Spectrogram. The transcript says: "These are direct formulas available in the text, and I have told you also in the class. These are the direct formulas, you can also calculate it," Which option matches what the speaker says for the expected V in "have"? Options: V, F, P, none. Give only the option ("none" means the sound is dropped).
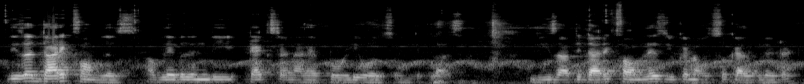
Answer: P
